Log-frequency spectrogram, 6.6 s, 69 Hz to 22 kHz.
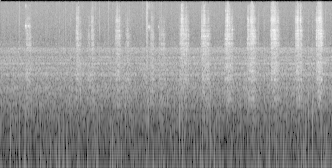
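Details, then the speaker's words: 70-year-old all-original RCA A-32 Globetrotter radio on the 19-meter shortwave band (15 MHz) with an antenna: steady hiss with crackling bursts about twice a second and no station; suggests it is not working, to be checked with a known signal. "separate off the antenna receiving something okay well that's sort of suggest it's not it's not working that's what it suggests"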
